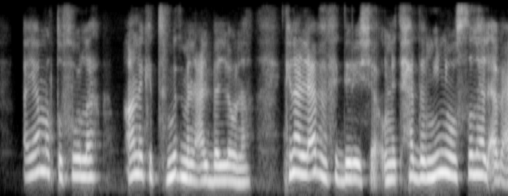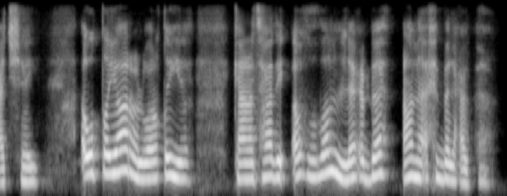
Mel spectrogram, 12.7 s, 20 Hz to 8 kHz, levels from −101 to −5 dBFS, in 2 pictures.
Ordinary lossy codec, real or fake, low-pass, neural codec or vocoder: none; fake; 7.2 kHz; codec, 16 kHz, 6 kbps, DAC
